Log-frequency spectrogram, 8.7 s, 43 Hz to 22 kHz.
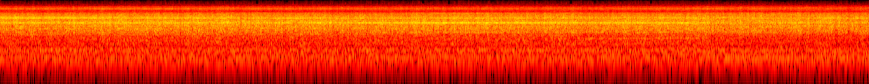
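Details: J79 jet engines on a successful ground run after refuelling and fixing leaks, to verify the leak repairs; steady, even turbine roar with a constant high whine, no surging or popping. Normal jet engine idle.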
